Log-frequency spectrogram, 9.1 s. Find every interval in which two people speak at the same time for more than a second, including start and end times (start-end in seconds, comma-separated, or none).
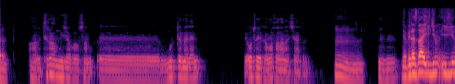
none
